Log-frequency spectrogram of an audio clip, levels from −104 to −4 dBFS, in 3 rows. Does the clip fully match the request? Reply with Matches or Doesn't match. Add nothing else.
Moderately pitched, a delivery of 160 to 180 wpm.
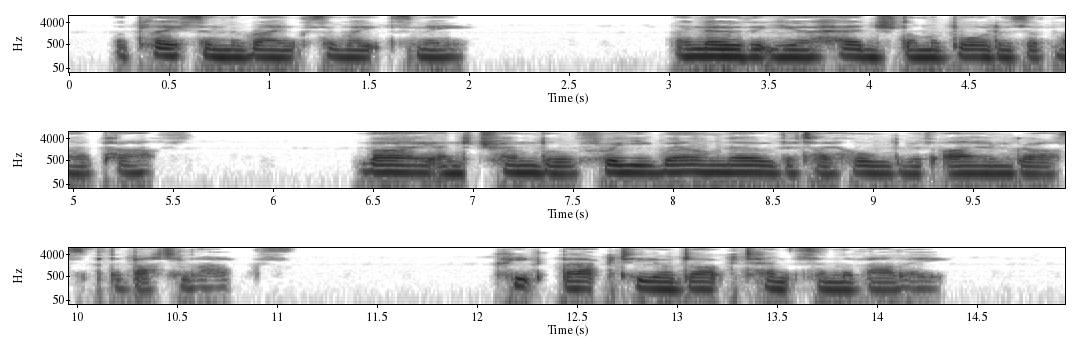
Matches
